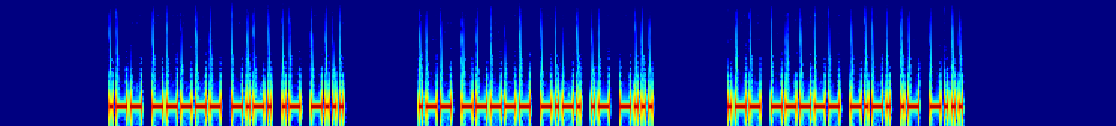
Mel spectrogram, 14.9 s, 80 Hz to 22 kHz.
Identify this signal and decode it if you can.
Morse code, heard as a keyed tone, about 25 wpm, 700 Hz. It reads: W0CAB W0CAB W0CAB
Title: USA Call Signs - 5 Characters - Repeated 3x - 25wpm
